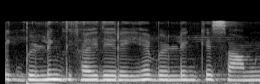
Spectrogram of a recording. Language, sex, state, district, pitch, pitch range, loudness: Hindi, female, Himachal Pradesh, Shimla, 210 Hz, 205-220 Hz, -12 LUFS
